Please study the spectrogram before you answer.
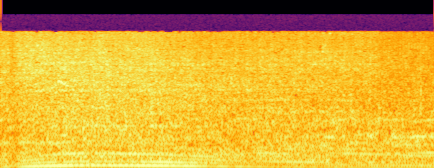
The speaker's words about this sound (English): A big van arrived. It swallowed all the boxes and furniture and curtains, and it drove off.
